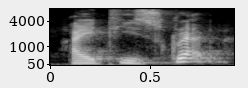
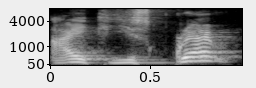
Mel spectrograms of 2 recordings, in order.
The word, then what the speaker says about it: ITscrap: But there are multiple ways to split these words. It can be itscrap, or it can be it's crap. And if you pronounce it that way, it reduces the legitimacy of your business.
